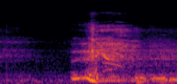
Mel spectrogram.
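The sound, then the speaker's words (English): A single short cough from Joe Biden bursts out abruptly while he delivers remarks at an East Jerusalem hospital, with a rough throaty edge that trails into a brief voiced rasp, against faint background noise. “And drinking some water after coughing.”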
